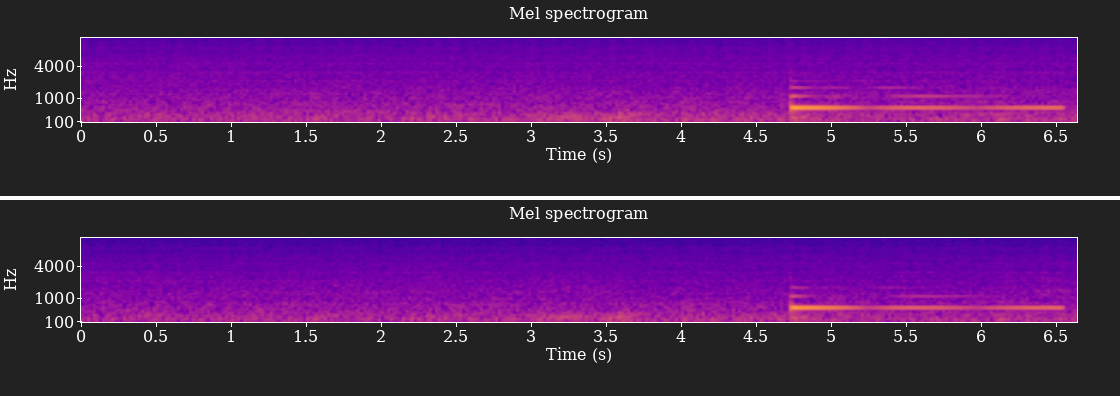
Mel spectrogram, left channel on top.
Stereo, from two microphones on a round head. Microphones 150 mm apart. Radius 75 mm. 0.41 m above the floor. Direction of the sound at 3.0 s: 75° left (ahead or behind).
